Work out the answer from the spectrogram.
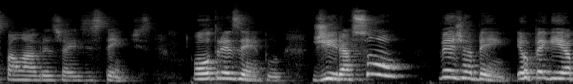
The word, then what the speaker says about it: girassol: com s e quando ele tá entre duas vogais em fica com som de z ia ficar ali girassol girassol ninguém fazer o sol né coitada da flor então para evitar que as pessoas pronunciassem girassol foi colocado um s e mais aqui e ficou então girassol então gente espero que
